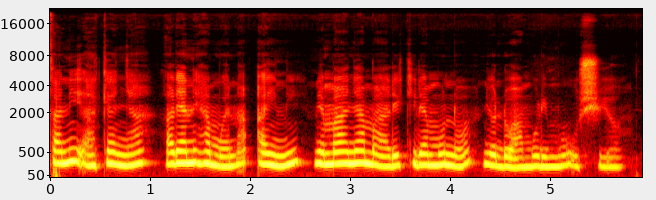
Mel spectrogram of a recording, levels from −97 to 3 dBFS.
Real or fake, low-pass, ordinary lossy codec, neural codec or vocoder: real; 19.8 kHz; none; none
